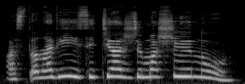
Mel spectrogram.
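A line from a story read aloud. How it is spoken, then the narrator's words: Terrifying jolted yell. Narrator (Russian): Страшным голосом заорал Онос после очередного резкого скачка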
